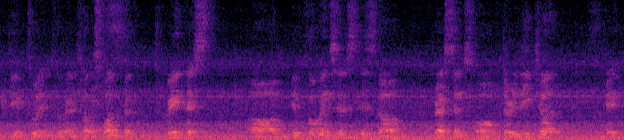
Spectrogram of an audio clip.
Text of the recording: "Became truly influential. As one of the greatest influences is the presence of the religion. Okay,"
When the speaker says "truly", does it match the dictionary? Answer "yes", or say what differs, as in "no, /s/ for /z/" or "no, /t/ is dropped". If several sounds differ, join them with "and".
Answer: no, /ɹ/ is dropped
